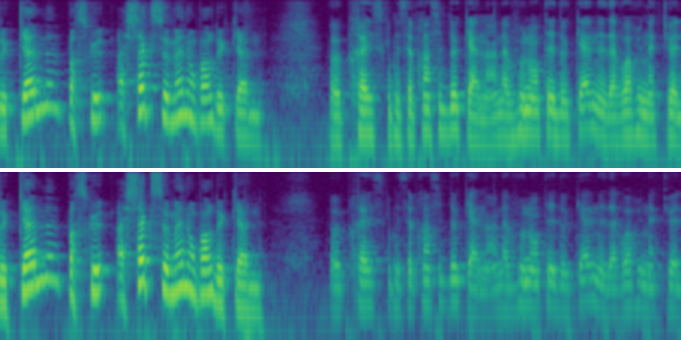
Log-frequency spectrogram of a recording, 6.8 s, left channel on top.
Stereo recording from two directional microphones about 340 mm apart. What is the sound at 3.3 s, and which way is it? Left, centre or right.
Speech, left.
